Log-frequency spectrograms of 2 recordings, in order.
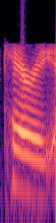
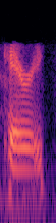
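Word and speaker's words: Ceri: It's Welsh. It's Celtic. And in Wales, the C-E is a hard C. So just like in your head, just imagine it's K-E. But yeah, it's Carrie. It's a funny spelling.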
